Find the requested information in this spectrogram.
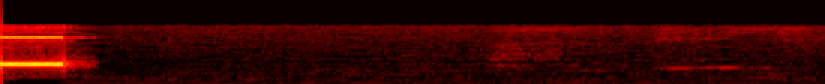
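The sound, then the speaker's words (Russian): A single loud electronic voicemail beep marks the start of message recording. It is a short, steady tone that cuts off sharply and is followed by near silence with faint, brief traces. “Запись сообщения начнется после сигнала.”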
